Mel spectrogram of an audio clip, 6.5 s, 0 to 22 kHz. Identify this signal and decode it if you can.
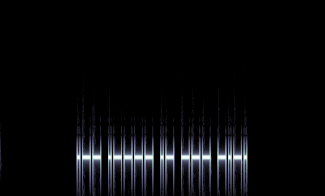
Morse code, heard as a keyed tone, about 23 wpm, 700 Hz. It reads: W1AOC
